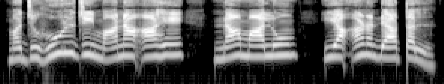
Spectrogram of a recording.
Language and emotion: Sindhi, neutral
